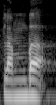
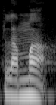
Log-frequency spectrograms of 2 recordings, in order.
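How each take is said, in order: First: The b sound is pronounced in the middle. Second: The b is silent, like plummer. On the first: The speaker calls it wrong. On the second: The speaker calls it right.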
